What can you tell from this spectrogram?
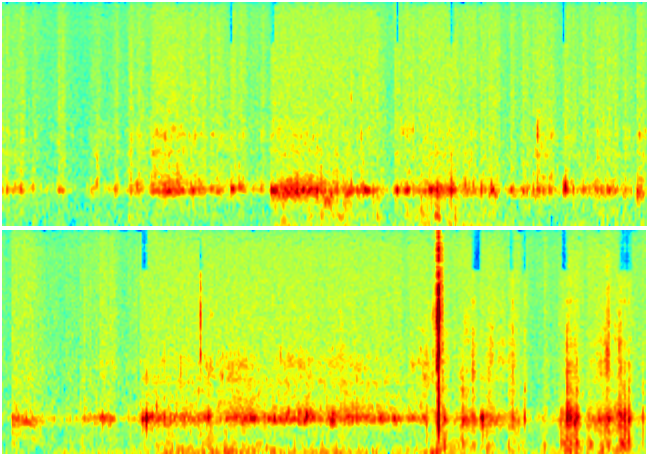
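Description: Muffled underwater sound picked up by a submerged camera: a steady low hum with shifting rumble, and two sharp knocks near the end.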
